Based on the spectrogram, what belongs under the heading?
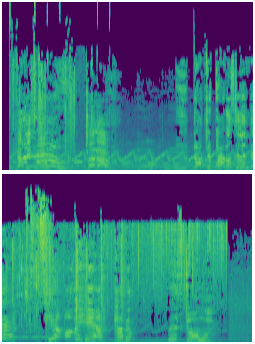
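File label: Various English Accented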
